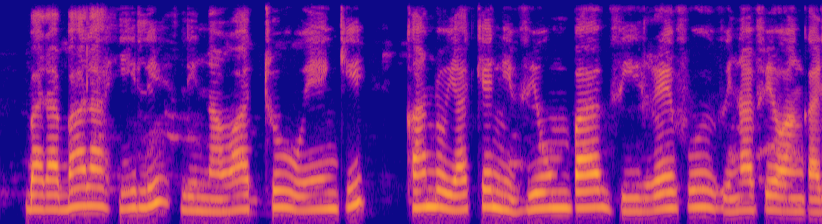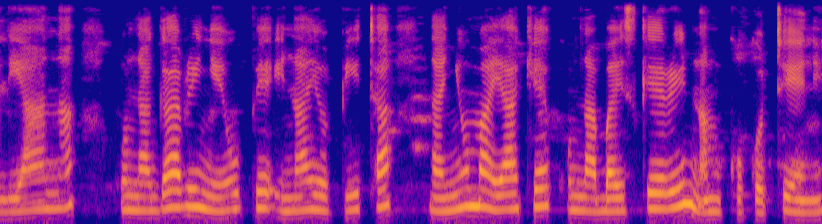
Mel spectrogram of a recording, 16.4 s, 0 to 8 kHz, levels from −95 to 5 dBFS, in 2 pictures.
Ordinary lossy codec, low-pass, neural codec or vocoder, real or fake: Opus, 64 kbps; 7.2 kHz; none; real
